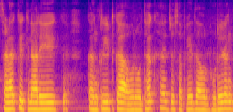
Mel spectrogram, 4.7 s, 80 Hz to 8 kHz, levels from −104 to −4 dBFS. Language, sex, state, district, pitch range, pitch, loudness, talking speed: Hindi, female, Uttar Pradesh, Lucknow, 170-180 Hz, 175 Hz, -18 LUFS, 180 wpm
